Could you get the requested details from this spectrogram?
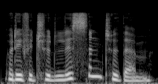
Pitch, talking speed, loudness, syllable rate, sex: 225 Hz, 265 wpm, -17 LUFS, 5.4 syllables/s, female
